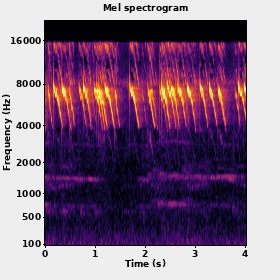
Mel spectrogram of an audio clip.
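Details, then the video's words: Mountain white-eye female calling to rouse a male into song: quick clusters of shrill, sliding high chips separated by brief pauses, with a low steady whine in the background. "pleci betina untuk mempercepat buka paruh pleci jantan"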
